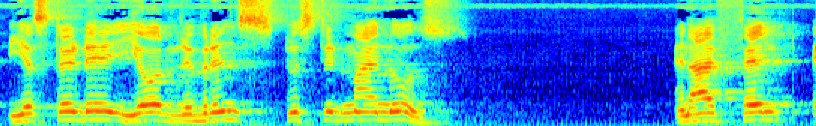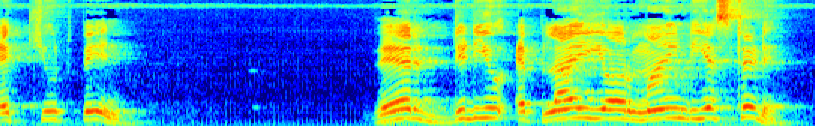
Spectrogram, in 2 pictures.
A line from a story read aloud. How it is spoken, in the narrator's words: Matazu asked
